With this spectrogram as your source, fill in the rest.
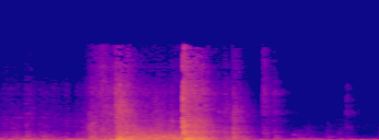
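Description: A door swings open with a loud bang.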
